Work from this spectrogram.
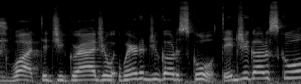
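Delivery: gruff, impatient, prodding man's voice. A man waiting in line pressures someone counting coins, as an impatient gruff man. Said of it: "a very impatient, gruff man".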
